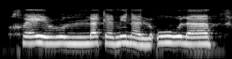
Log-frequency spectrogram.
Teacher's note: no nasal sound on lam idgham ناقص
